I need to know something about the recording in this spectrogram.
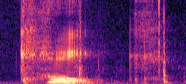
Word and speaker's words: cake: K-A-K, cake. K, then I hear an A, K, and that silent E goes right on the end.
